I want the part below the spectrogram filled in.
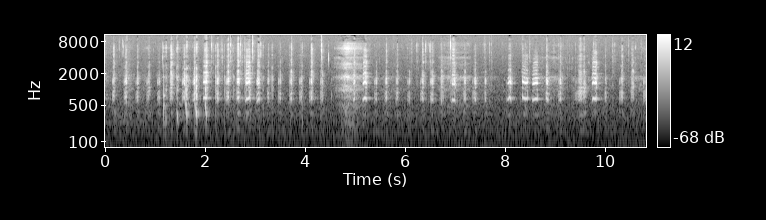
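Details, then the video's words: A pet rainbow lorikeet chats and laughs with its owner in rapid bursts of harsh, screechy notes, several per second, with a brief rushing breath-like noise midway. "rainbow lorikeet chatting"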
